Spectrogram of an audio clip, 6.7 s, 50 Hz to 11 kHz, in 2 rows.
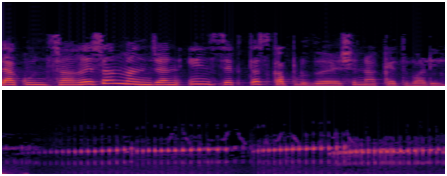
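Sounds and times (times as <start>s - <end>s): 
speech: 0.0s - 3.5s
poison dart frog giving a high rapid buzzing trill: 2.7s - 6.6s.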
